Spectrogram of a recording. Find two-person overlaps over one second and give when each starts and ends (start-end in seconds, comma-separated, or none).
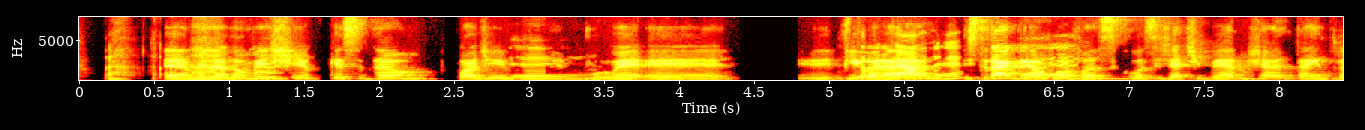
5.0-6.6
